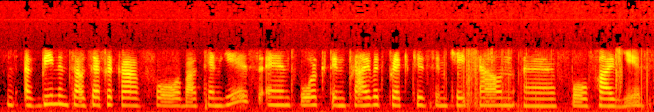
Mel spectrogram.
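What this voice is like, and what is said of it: Ukrainian accent. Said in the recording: “I come from Ukraine, as some of you might be curious about my accent.”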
